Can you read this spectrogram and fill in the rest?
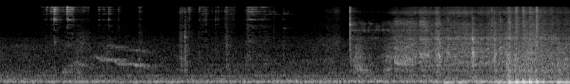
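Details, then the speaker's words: Yamaha Bison with misfiring, popping and black exhaust smoke, after plugging a failed, stuck-open carburetor membrane with flip-flop rubber: rough idle rising to revs with sharp irregular pops; throttle no longer lags but still backfires. "kalau digas sudah enggak telat cuma nembak nembaknya masih ya teman-teman"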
